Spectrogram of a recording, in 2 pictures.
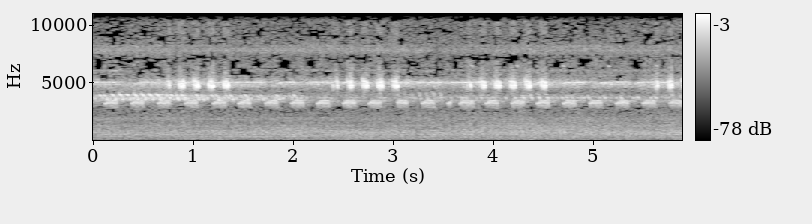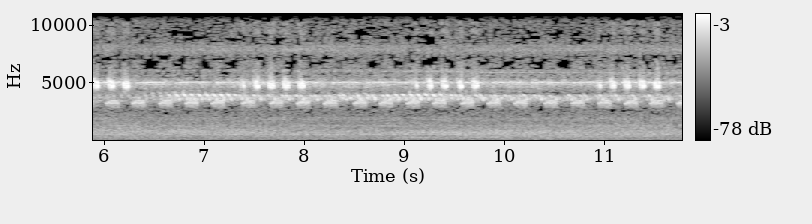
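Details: High insect chirps in clusters of four or five quick pulses, repeating about every one and a half seconds, over a constant faint shrill buzz and soft background noise.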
